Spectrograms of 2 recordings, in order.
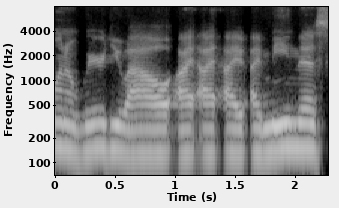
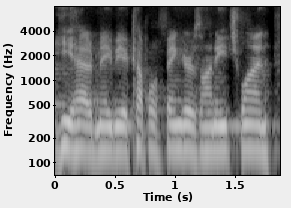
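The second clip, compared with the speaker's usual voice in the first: usual speaking voice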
